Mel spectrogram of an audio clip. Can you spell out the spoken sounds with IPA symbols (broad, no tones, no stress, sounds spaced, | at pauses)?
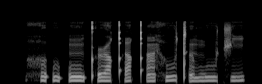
h ʊ ʔ u ʔ ũ kʼ ə˞ qʼ i qʼ ɛ̃ h u tʼ ə̃ m u t͡ʃ i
